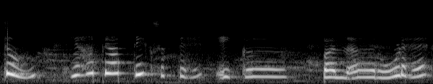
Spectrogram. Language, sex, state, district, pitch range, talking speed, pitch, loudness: Hindi, female, Madhya Pradesh, Dhar, 345-435 Hz, 150 wpm, 380 Hz, -18 LUFS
